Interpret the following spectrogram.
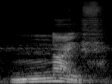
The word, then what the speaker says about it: knife: His mom gave him a, this word, the K has no sound, knife, and said, want to help.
